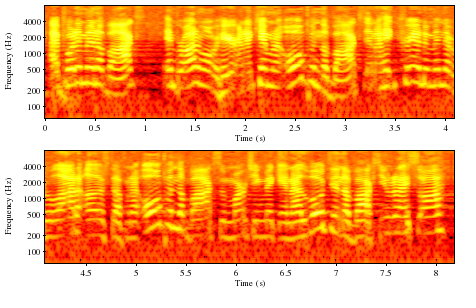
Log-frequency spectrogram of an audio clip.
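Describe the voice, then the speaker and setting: Animated high-voiced pastor telling jokes. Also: male voice, rapid-fire, few pauses, low-quality recording. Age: 40s. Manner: animated, joking, self-deprecating storyteller with many restarts. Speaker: senior pastor. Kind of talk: conversational sermon with personal stories and jokes. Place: church sanctuary.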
